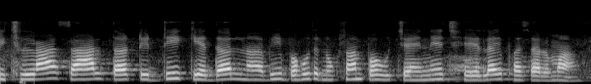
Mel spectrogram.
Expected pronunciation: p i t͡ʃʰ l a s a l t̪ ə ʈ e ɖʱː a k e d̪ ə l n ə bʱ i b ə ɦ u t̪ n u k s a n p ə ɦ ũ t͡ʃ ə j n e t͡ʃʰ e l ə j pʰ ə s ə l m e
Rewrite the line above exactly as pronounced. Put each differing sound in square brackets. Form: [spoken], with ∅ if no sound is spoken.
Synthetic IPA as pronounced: p i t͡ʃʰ l a s a l t̪ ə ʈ [i] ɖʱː [i] k e d̪ ə l n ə bʱ i b ə ɦ u t̪ n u k s a n p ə ɦ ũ t͡ʃ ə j n e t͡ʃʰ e l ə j pʰ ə s ə l m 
